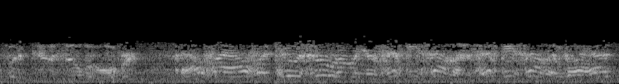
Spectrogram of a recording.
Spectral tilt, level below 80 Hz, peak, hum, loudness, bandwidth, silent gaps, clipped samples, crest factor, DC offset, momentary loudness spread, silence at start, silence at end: 2 dB/octave; -54 dBFS; -8 dBFS; none; -23 LUFS; 3.3 kHz; none; under 0.1%; 16 dB; under 0.1%; 4 LU; 0 s; 0 s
